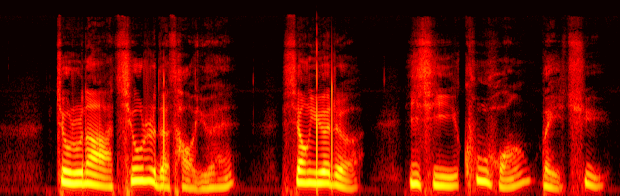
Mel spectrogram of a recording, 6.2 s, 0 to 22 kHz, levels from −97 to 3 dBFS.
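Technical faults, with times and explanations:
1.65–1.67 s and 3.17–3.35 s, loud pop: a single pop, then two in quick succession, peaking about 15 dB and 20 dB above the speech, likely a voltage pulse from a plug, switch or static. Unlike dropout clicks, the speech continues unbroken underneath.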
